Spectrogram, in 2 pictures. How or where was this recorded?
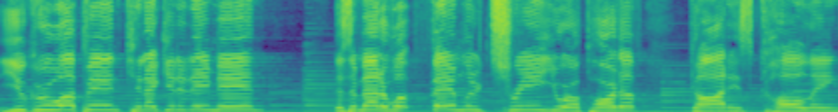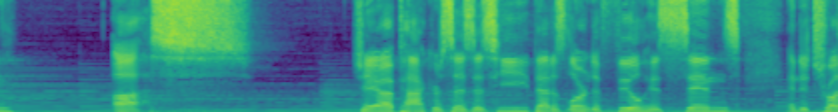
large echoing room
